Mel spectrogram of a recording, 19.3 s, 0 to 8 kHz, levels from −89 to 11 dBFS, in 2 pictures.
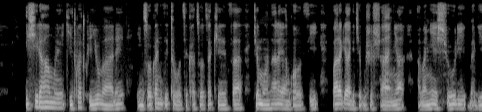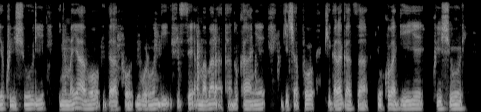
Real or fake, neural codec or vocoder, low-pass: real; none; 7.2 kHz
